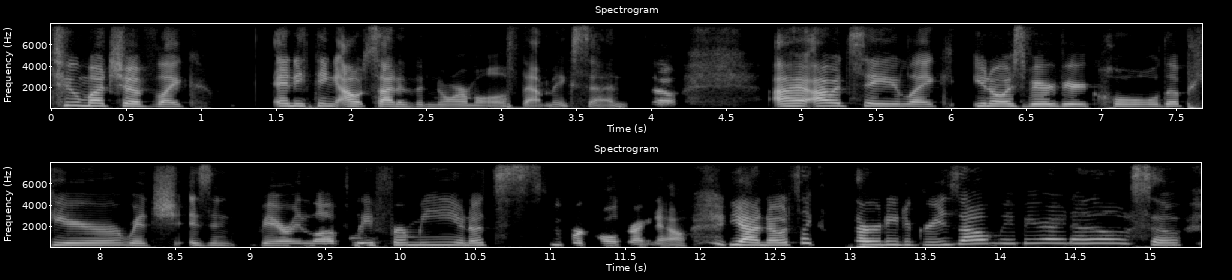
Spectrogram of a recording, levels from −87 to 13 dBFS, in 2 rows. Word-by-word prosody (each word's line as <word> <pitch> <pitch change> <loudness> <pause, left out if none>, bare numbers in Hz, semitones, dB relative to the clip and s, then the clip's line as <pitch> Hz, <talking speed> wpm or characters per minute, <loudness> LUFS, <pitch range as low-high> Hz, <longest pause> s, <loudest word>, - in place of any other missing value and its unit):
too 300 -1 -2
much 255 -2 +4
of, 215 -4 +5
like, 185 -1 -2 0.4
anything 235 0 0
outside 205 -1 +5
of 175 - -9
the 180 - -10
normal, 165 -3 -6
if - - -14
that - - -3
makes - - -12
sense, - - -10 0.2
so, 180 -1 +1 0.7
I 245 +2 +8
I 255 - +8
would 255 -3 +1
say, 230 -3 0
like, 200 -3 -3
you 240 - -1
know, 225 -1 +5
it's 220 -3 -1
very, 220 +1 +3
very 210 -2 +2
cold 200 -1 -7
up 210 0 -3
here, 220 -2 -3
which 200 -2 -6
isn't 200 -2 -9 0.2
very 190 0 -2
lovely 195 +3 -2
for 235 +1 -5
me, 245 +1 -7
you 230 - -5
know, 215 0 -2
it's 230 - -3
super 255 -6 -3
cold 185 -1 0
right 165 -1 0
now - - -3 0.3
Yeah, 265 -4 +9
no, 225 0 +3
it's 240 - -4
like 420 - -2 0.3
30 285 -1 +4
degrees 270 +3 -7
out 355 +2 +4
maybe 375 +1 -9
right 385 -1 -3
now, 375 0 -3
so 230 -9 -4
225 Hz, 200 wpm, -24 LUFS, 200-260 Hz, 0.7 s, Yeah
